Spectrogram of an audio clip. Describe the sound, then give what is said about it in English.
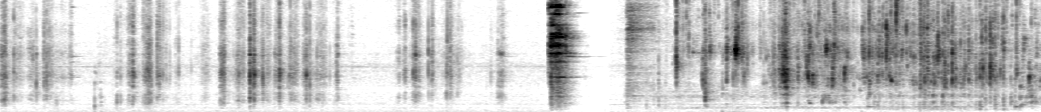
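Water splashing and sloshing as seeds are pried out of partially quartered pomegranates underwater: many irregular small splashes and crunchy squelches, a brief louder rush of water near the middle, then continuous agitated sloshing. “Susan told me, and I'm gonna partially quarter them and then take out the seeds underwater.”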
